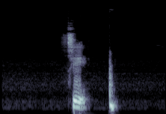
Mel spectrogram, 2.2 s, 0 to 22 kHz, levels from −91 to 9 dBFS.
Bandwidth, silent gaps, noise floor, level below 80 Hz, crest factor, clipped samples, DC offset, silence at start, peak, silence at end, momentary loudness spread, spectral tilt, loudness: 9.4 kHz; none; -72 dBFS; -60 dBFS; 18 dB; under 0.1%; under 0.1%; 0.9 s; -2 dBFS; 0.65 s; 7 LU; -6 dB/octave; -18 LUFS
